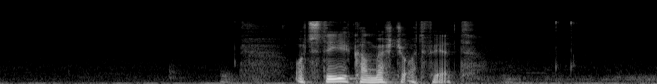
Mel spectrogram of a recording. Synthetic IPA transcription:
ʔɔt̪st̪iːkʰɑnmɛʃt͡ʃəʔɔt̪fḛːt̪

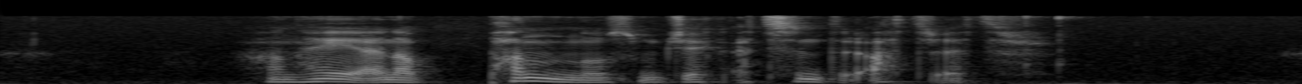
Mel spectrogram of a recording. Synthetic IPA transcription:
hanɦɛjəa̰jnapʰanːʊsʊmt͡ɕɛhkajt̪sɪnt̪ɪ̰ɾa̰ht̪ɪɾɛ̰ht̪ɪ̥ɾ̥

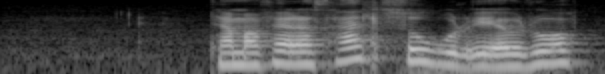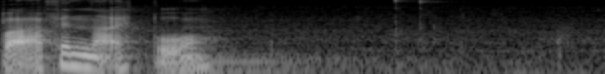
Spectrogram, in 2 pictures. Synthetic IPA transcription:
t̪ʰɛːmaːfɛːɾast̪hajlt̪suːɾʊjœwɾoːpa̰a̰fɪnːa̰ɛ̰ht̪̚bṵː

